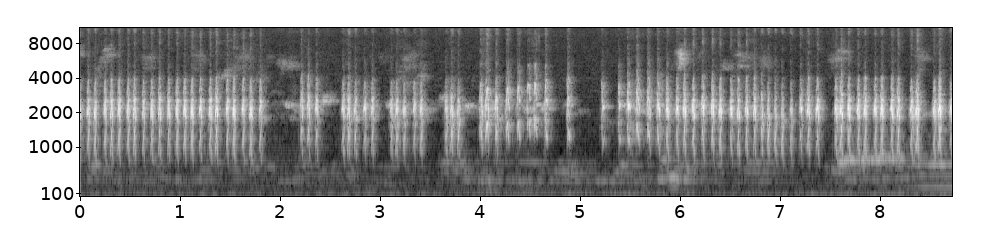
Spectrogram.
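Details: Yellow-vented bulbul (Pycnonotus goiavier), agitated and aggressive, gives long bursts of rapid, harsh mid-pitched chattering, fast and steady, broken by brief pauses between runs.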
